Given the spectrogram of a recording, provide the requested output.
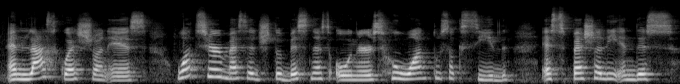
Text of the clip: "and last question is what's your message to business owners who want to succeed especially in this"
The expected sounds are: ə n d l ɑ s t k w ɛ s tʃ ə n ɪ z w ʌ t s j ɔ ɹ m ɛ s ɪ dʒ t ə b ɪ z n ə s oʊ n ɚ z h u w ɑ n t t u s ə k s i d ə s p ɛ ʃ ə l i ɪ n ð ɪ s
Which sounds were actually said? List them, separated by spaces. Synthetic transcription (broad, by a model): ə n d l ɑ s t k w ɛ s tʃ ə n ɪ s w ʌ t s j ɔ ɹ m ɛ s ɪ dʒ t ə b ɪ s n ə s oʊ n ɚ s h u w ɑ n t t u s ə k s i d ə s p ɛ ʃ ə l i ɪ n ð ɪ s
